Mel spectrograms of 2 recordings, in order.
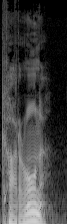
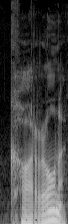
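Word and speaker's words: کارونا (корона): شاید تعجب بکنید که من چرا کارونا تلفظ کردم، در حالی که بعد از حرف کا توی تصویر او میبینید. یه او داریم که صدای آ تلفظ شده و یه او دیگه داریم، دومین او، که صدای او تلفظ شده. علتش هم این هستش که استرس اودارنیه یا فشار روی حرف روی او دوم قرار داره.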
